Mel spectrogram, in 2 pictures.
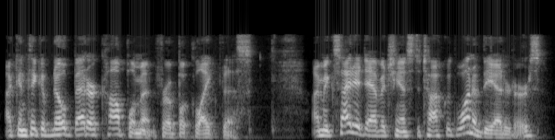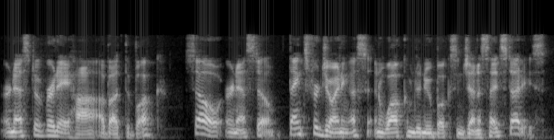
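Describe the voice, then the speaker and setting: Male podcast host, lively pitch, breathy and slightly muffled. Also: fast. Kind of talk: scripted introduction and interview.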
